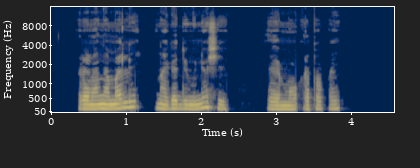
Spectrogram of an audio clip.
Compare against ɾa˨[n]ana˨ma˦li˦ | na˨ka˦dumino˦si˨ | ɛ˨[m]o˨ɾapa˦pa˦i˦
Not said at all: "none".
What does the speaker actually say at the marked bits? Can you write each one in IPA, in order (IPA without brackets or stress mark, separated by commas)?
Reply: n, m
